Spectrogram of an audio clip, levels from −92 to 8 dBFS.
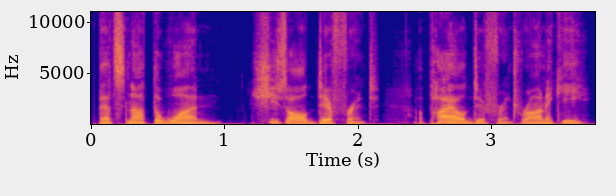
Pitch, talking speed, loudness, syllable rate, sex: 155 Hz, 175 wpm, -18 LUFS, 5.6 syllables/s, male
